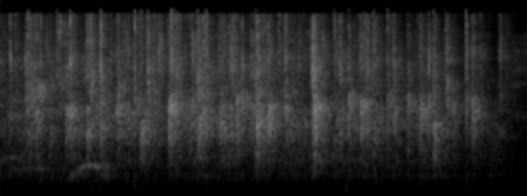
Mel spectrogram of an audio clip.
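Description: A crowd applauds steadily, many hands clapping in a dense, crackling wash that holds at an even moderate level for several seconds before easing off at the end.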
